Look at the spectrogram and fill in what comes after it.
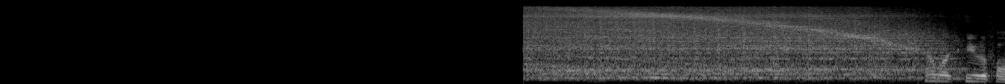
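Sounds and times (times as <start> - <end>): bandsaw running with whine: 5.2 - 10.0.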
